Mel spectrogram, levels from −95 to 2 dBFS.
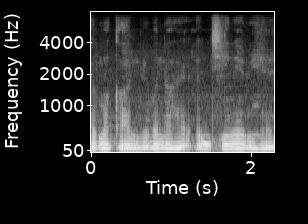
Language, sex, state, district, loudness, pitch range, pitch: Hindi, male, Uttar Pradesh, Lucknow, -13 LUFS, 95-105 Hz, 100 Hz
